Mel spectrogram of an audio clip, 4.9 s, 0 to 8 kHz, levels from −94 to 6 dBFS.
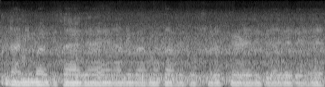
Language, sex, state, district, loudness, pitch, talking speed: Hindi, male, Maharashtra, Mumbai Suburban, -15 LUFS, 85 Hz, 160 wpm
